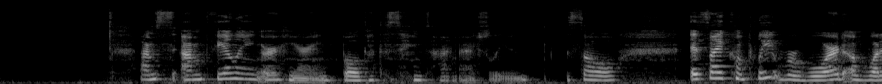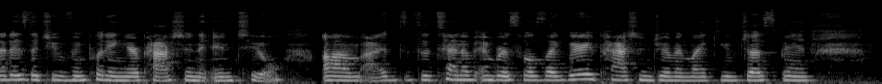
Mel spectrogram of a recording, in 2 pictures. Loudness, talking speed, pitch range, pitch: -31 LUFS, 145 wpm, 185-215 Hz, 195 Hz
